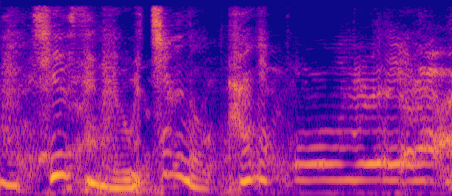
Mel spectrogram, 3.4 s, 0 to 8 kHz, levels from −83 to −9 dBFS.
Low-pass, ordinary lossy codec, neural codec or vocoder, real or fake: 7.2 kHz; MP3, 64 kbps; codec, 16 kHz, 1 kbps, FreqCodec, larger model; fake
